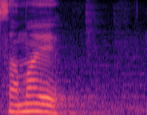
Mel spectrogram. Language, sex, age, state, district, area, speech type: Maithili, male, 18-30, Bihar, Sitamarhi, urban, read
